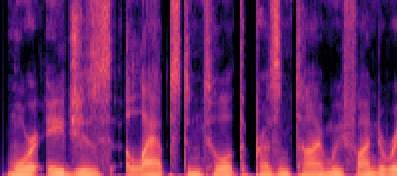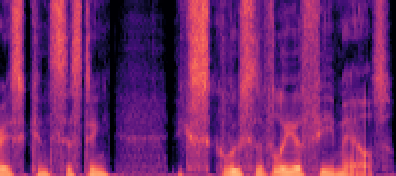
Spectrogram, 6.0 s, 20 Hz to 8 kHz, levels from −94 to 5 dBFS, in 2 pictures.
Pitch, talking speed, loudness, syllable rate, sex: 110 Hz, 160 wpm, -19 LUFS, 5.5 syllables/s, male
